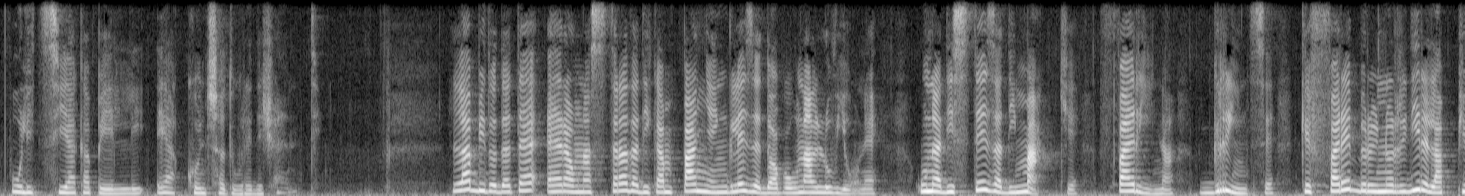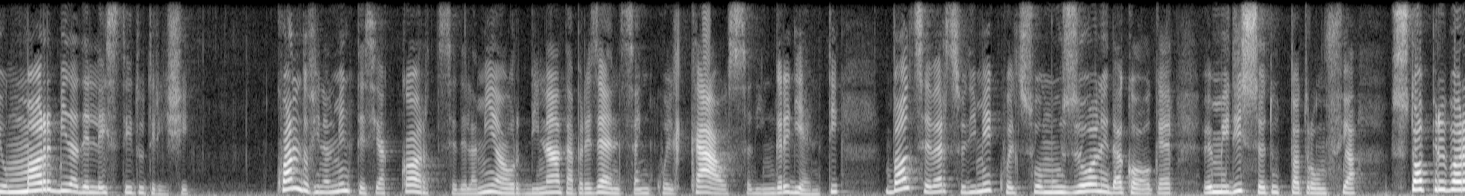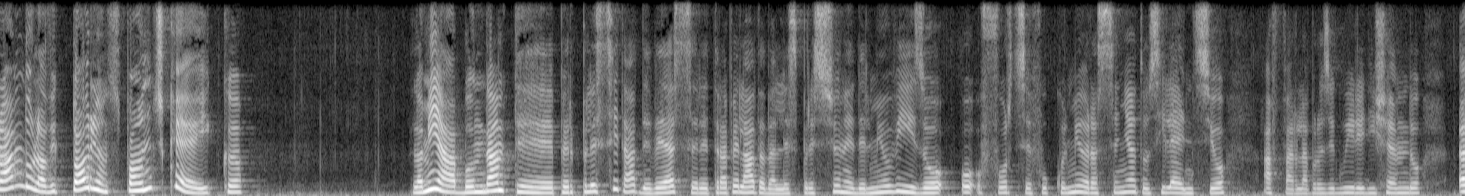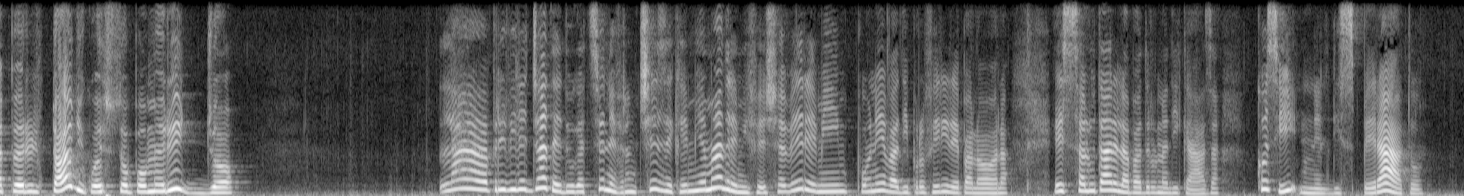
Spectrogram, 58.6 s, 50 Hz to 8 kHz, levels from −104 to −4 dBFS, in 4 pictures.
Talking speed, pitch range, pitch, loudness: 120 wpm, 190-260 Hz, 220 Hz, -18 LUFS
